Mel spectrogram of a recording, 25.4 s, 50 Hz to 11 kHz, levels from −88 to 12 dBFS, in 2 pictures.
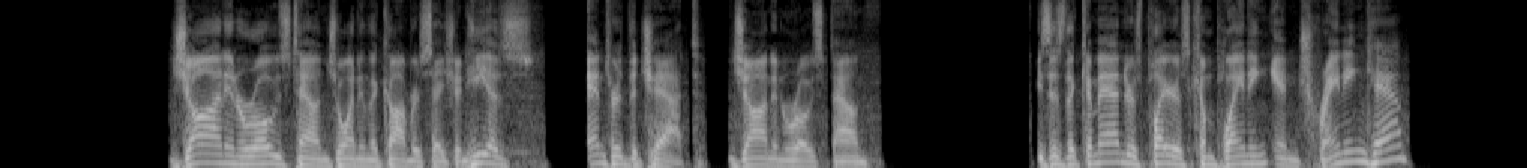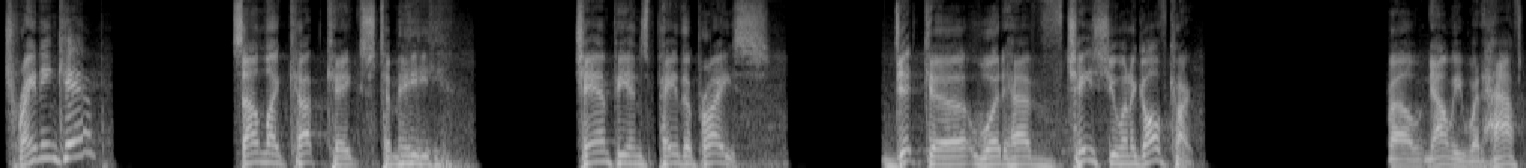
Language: English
